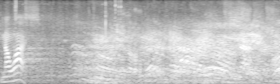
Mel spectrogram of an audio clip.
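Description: A crowd of creatures murmurs and gibbers over one another.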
